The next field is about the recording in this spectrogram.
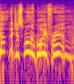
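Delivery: put-on very high young-teen voice. Speaker acting out junior-high prayers, then apologizing for the voice: imitating own junior-high voice. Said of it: "that was my voice in junior high".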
